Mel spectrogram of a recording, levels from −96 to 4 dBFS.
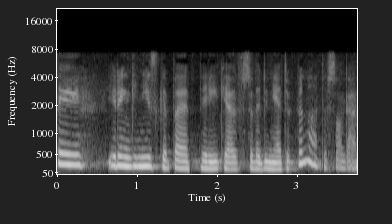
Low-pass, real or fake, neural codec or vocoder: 7.2 kHz; fake; codec, 16 kHz, 1.1 kbps, Voila-Tokenizer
